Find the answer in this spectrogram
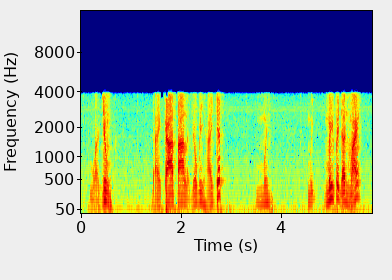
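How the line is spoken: Shouting. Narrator (Vietnamese): quát lên

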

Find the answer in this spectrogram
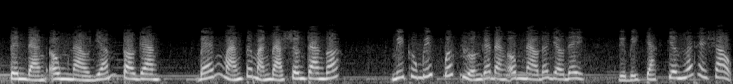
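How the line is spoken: Woman's distant shout. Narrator (Vietnamese): có tiếng đàn bà quát vọng ra

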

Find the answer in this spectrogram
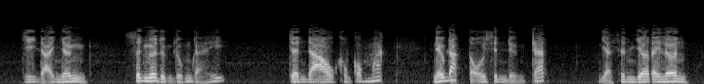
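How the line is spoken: Sharp shout. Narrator (Vietnamese): Phong Tế Trung quát

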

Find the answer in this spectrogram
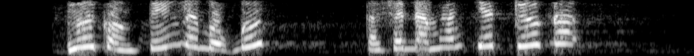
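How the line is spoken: Sharp shout. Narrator (Vietnamese): Chu Chỉ Nhược quát lên

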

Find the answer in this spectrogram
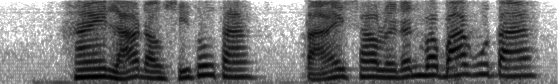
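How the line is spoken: Angry boy's shout. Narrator (Vietnamese): Dương Quá tức giận quát

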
